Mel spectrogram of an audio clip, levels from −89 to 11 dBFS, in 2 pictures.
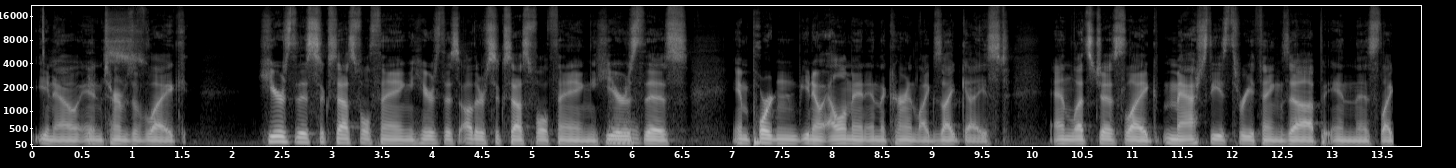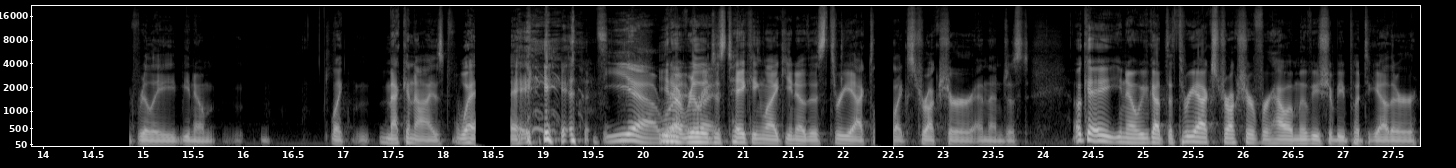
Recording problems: audio cutting out; at 14 s for 1.5 s, at 18 s and at 22 s

